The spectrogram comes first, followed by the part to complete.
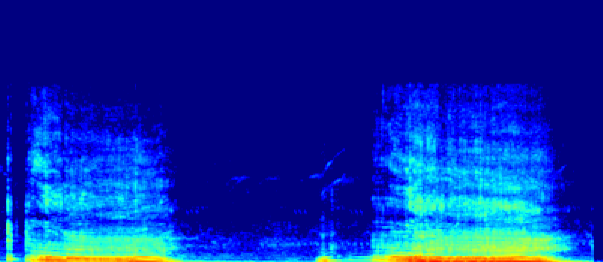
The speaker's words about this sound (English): I'm going to include the sound of a lion roaring right here.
